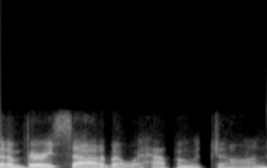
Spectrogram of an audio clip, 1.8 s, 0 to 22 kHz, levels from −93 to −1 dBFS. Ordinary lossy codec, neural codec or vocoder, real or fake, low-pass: Opus, 16 kbps; codec, 16 kHz, 1 kbps, FreqCodec, larger model; fake; 7.2 kHz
